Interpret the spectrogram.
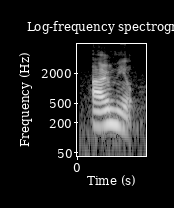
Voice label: shoulders, chamacoco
